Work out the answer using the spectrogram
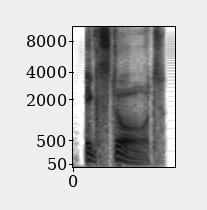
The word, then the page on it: extort: British English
